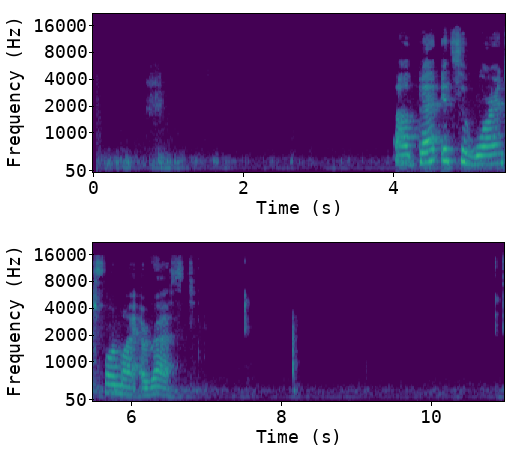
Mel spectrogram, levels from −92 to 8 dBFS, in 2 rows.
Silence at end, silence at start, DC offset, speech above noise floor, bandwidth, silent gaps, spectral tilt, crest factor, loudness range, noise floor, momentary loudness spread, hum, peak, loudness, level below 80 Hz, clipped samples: 2.8 s; 0.3 s; under 0.1%; 45 dB; 15.5 kHz; none; -3.5 dB/octave; 22 dB; 11 LU; -79 dBFS; 25 LU; none; -18 dBFS; -35 LUFS; -84 dBFS; under 0.1%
